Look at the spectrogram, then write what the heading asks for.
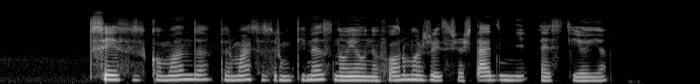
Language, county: Lithuanian, Vilnius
